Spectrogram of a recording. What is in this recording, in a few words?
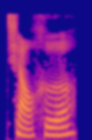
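"巧合", Mandarin Chinese; chinese-flashcards; hsk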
